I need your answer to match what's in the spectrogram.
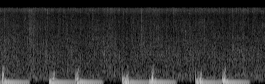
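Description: A muffled human heartbeat, heard with a head resting on the chest, thumps steadily in deep low pulses, paired lub-dub beats repeating at a calm rhythm over a soft hum, with no voices.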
